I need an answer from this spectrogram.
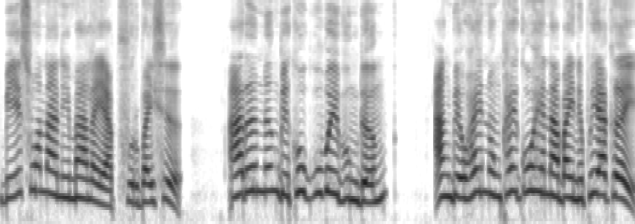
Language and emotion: Bodo, angry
